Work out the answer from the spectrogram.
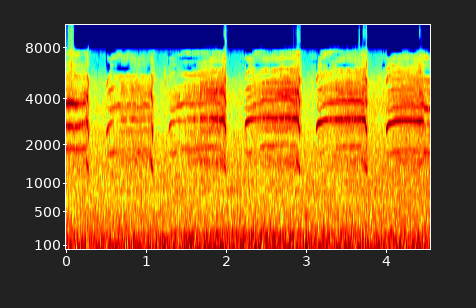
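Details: Young peregrine falcons in Madrid, 19 May 2016, as the female delivers a pigeon for them to eat; harsh, drawn-out harmonic wails that rise slightly then fall, repeated roughly once a second.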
